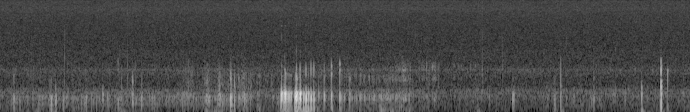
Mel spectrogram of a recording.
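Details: Soft gurgling and a brief louder rumbling burst from the belly: ordinary stomach growling, recorded while wearing a cosplay outfit.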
